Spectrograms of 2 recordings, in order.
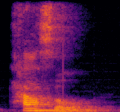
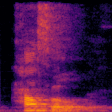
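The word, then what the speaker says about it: castle: টি যদি পাশাপাশি থাকে সেই ক্ষেত্রে টি এর উচ্চারণ হয় না সো যেরকম খাসল খাসেল খাসেল সো ইন্টারেস্টিংলি এখানে টি এবং এস পাশাপাশি আছে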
